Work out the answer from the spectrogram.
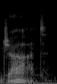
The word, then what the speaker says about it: JWT: JSON web tokens where that spec actually says you should pronounce it Jot.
